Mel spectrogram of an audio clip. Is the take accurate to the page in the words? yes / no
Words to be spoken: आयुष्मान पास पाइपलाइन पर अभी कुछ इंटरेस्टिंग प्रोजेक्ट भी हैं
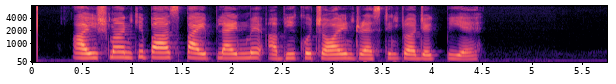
no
